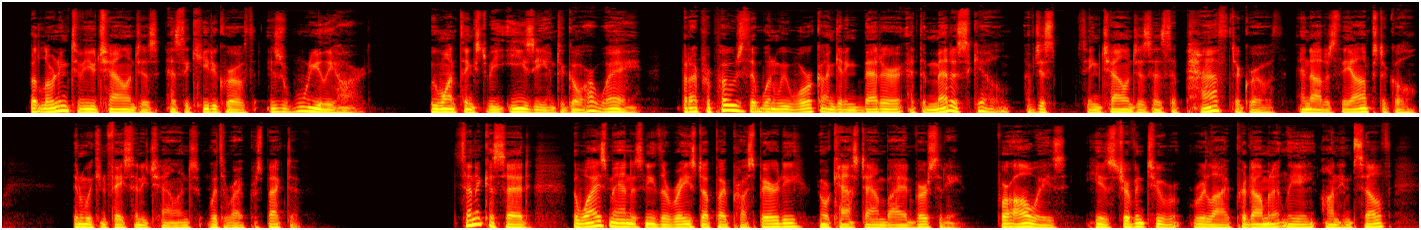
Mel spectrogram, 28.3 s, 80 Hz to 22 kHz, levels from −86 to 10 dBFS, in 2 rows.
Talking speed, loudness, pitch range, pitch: 185 wpm, -19 LUFS, 95-120 Hz, 105 Hz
